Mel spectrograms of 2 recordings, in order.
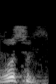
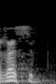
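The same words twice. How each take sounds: First: The first vowel is a rounded u sound. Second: The first vowel is not a u sound. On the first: The speaker calls it right. "الغسل بضم الغين" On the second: The speaker calls it wrong. "وليس غسل"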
